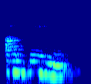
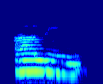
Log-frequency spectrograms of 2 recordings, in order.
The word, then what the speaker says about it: Alim: But this word is Aleem. Aleem. It's often transliterated or spelled A-L-I-M, but it's pronounced A-L-E-E-M, long E-E.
